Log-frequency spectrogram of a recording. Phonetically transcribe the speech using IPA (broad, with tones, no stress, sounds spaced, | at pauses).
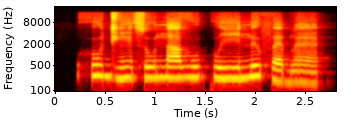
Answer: h u˦ d͡ʒ ĩ˧ s u˧ n a˦ v u˦ kʷ iː˧ n ɨ˦ f ɛ˨ b ɛ̃˨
